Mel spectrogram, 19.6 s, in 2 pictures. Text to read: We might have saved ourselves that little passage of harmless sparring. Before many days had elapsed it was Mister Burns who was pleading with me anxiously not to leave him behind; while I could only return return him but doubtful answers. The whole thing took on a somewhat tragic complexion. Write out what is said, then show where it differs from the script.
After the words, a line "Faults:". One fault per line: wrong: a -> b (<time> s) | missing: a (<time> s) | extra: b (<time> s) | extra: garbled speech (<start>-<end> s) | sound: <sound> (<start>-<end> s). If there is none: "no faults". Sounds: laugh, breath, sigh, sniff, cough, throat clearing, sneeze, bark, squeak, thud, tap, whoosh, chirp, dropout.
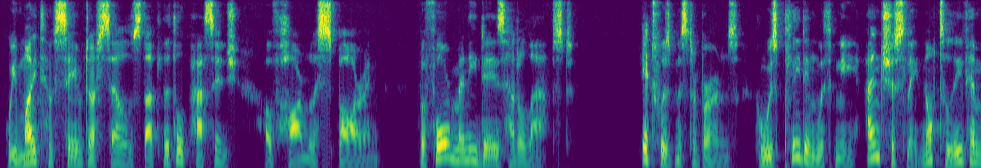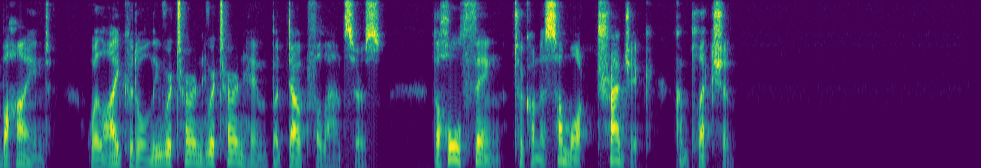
We might have saved ourselves that little passage of harmless sparring. Before many days had elapsed it was Mister Burns who was pleading with me anxiously not to leave him behind; while I could only return return him but doubtful answers. The whole thing took on a somewhat tragic complexion.
Faults:
no faults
